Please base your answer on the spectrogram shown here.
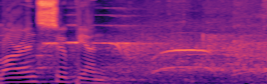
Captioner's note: cheering and applause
